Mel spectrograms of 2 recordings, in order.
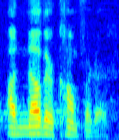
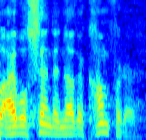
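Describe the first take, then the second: First: Another leaned on, comforter falling away; stress on Another. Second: Said in the usual way. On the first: Shown as a demonstration. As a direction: lean into the word Another. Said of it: "which gives the idea". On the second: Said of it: "Jesus said, "Another comforter".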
